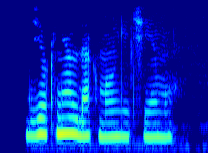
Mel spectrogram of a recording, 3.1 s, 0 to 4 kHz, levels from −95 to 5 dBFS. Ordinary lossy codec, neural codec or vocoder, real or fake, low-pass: none; none; real; 3.6 kHz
